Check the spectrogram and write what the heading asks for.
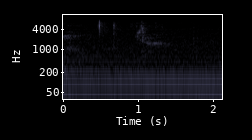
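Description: A computer mouse click about half a second in, followed by a couple of fainter ticks, against near silence.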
